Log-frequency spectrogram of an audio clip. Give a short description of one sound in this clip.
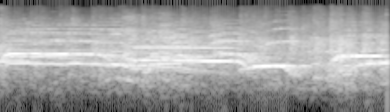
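A man shouts excitedly through a microphone.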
